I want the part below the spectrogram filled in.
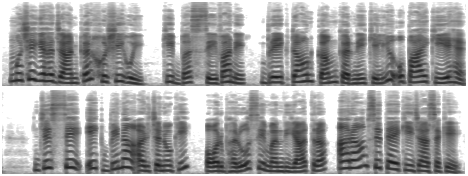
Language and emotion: Hindi, happy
